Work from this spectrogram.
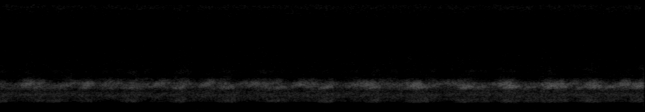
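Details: Chorus of frogs at night, quick throbbing croaks from many callers overlapping at about three pulses a second, a steady continuous rhythmic texture.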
